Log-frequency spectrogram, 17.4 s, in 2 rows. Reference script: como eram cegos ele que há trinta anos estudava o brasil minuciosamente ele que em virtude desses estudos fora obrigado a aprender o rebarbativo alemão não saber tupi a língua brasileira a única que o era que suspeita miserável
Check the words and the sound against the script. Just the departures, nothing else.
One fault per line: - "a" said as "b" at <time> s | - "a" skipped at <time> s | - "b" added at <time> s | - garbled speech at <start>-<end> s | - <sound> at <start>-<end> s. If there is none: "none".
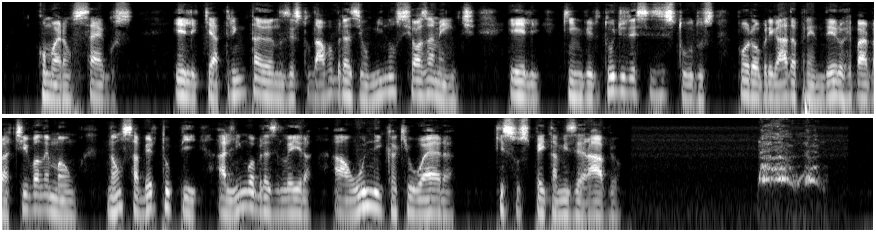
- bark at 16.3-17.0 s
